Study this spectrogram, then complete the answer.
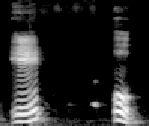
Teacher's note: এরপর আমি যাই উচ্চ মধ্য স্বরধ্বনি, অর্থাৎ কি উচ্চ এবং মধ্যের মাঝামাঝি। যেমন জিভ নিম্ন স্বরধ্বনির তুলনায় উপরে এবং উচ্চ স্বরধ্বনির তুলনায় নিচে থাকে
